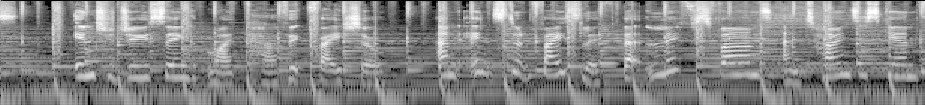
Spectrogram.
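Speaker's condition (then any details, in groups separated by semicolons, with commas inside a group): No condition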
